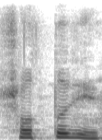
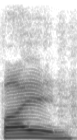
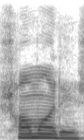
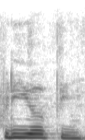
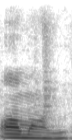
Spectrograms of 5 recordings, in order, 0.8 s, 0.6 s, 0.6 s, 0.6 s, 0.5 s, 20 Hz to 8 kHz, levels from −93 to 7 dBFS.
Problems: background sounds at intervals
